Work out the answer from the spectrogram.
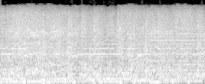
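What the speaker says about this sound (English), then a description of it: "He smashes straight into the hotel lobby" A drunk driver's car smashing through a hotel's revolving doors into the lobby in China, a sustained loud crashing, grinding din with heavy low rumble throughout, no voices.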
